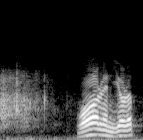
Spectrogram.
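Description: A man reads out lines into a microphone, heard through an old, narrow-sounding broadcast.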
